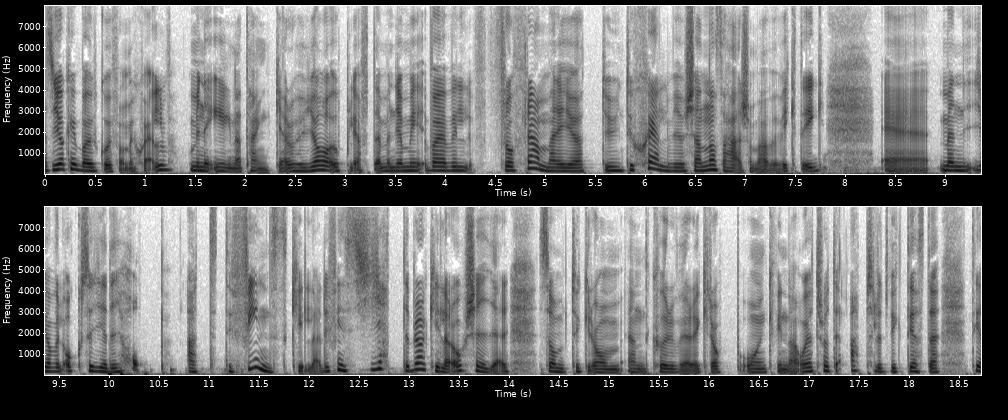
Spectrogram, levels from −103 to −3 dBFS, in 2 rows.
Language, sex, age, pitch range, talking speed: Swedish, female, 20-39, 165-220 Hz, 235 wpm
